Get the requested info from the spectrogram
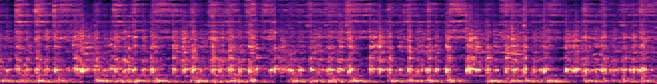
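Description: A large chenda melam ensemble: many chenda drums beaten rapidly with sticks in a loud, dense, unbroken rhythm.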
